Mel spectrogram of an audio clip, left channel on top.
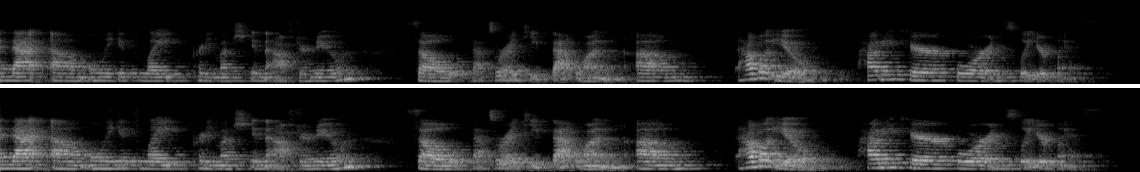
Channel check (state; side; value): quieter; left; 4.6 dB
